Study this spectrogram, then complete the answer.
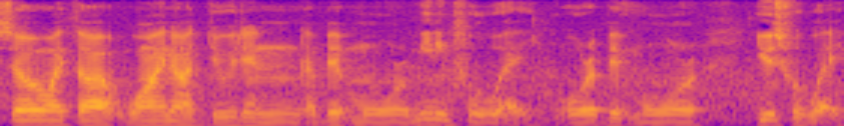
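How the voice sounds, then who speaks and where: A man's fairly low voice in monotone, flat intonation at a moderate pace, with audible room echo. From Egypt, Mansoura. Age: 20s. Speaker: pharmacy student. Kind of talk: video application answering interview questions. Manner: hesitant, with fillers.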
